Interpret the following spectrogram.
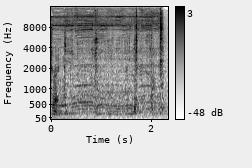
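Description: Jura Impressa J9 superautomatic espresso machine running with a steady mechanical whir, with a light knock near the end.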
